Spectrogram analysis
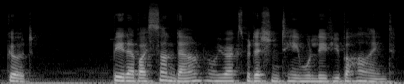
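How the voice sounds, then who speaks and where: Woman playing a low-voiced, commanding senior oracle. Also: steady tone, faint music behind, natural voice. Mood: commanding, veiled threat. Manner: formal, measured, quietly menacing. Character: commanding senior oracle, smooth, coldly authoritative superior. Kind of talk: fantasy audio drama acting.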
